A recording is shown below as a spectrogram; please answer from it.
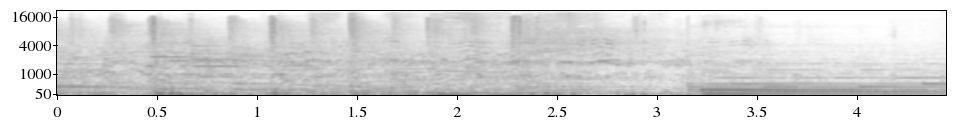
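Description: A large flock of snow geese honks continuously, many overlapping calls forming a loud, busy chorus, with a few nearer honks standing out toward the end.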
